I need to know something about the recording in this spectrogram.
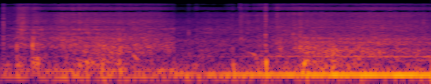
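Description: Lake water splashing and sloshing as people wade through it, with a low rumble on the microphone from about halfway through.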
